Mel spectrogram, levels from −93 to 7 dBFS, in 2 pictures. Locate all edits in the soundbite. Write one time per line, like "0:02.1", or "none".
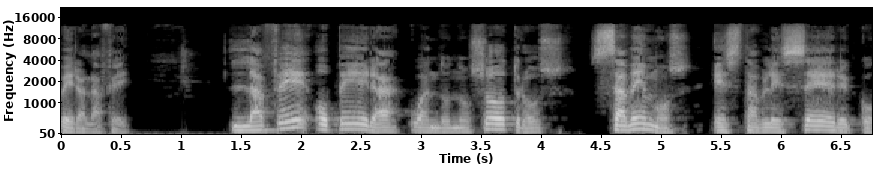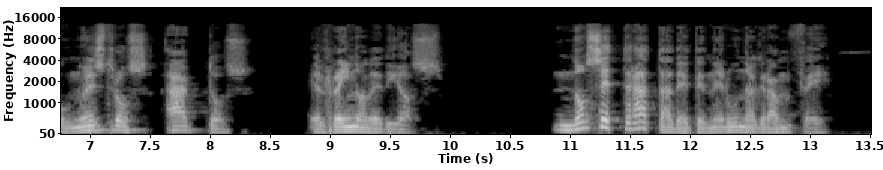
0:04.3
0:10.2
